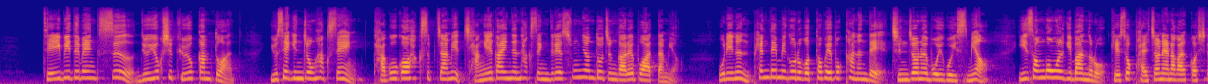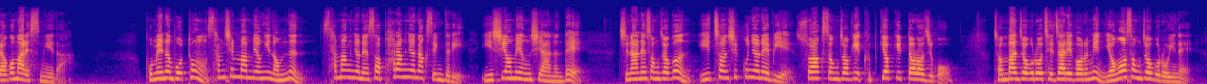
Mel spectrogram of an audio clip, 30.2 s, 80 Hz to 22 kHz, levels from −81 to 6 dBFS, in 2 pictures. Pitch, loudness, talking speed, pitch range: 275 Hz, -16 LUFS, 325 characters per minute, 245-300 Hz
